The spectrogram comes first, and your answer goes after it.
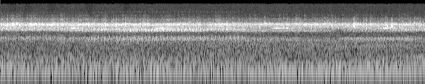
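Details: Night swamp chorus of tree frogs in backwoods North Carolina, an unbroken shrill trilling wall of many callers with a fainter lower buzzing layer beneath and a soft low hum throughout.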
